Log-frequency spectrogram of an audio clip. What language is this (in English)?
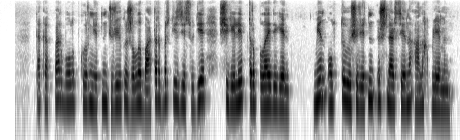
Kazakh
